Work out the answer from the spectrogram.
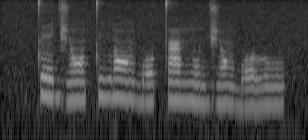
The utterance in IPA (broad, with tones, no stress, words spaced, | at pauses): te˦d͡ʒɔ̃˧ ti˦ɾɔ̃˦ɡ͡bo˧tã˦ nũ˧d͡ʒɔ̃˧ɡ͡bo˨lu˧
